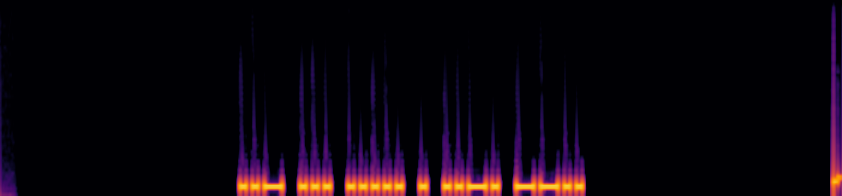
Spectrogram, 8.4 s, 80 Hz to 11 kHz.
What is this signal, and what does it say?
Morse code, heard as a keyed tone, about 20 wpm, 700 Hz. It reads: US5EFZ
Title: DXCC-100 Call Signs - 6 Characters - 20wpm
